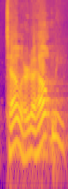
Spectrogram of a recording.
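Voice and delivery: high, loud, exasperated demand; loud whiny complaint to the Lord; exclaiming, as written. Acted. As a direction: read it with the exclamation point, pleading and fed up. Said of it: "I'm just gonna read it like it says".

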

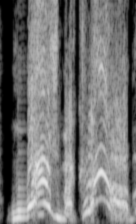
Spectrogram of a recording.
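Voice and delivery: high, drawn-out monster holler; Cookie Monster. Shown as a demonstration. Showing off the impression for co-hosts, as a hollering monster. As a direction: put on a big, slow creature voice. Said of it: "I do a really great Cookie Monster".

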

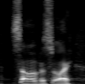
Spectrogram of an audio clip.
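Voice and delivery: ordinary delivery

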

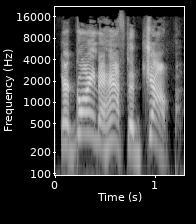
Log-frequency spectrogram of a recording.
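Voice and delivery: high, urgent bird voice; screeching eagle. A narrator's reading. Eagle Cato calling down to Patrick, high and urgent. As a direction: call down like a circling eagle.

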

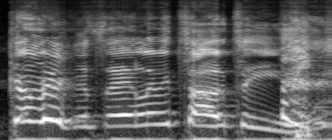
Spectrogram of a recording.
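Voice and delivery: high-pitched mock summons; imitated coworker. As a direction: call over a colleague in high put-on voice. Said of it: "she'll come in there".

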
